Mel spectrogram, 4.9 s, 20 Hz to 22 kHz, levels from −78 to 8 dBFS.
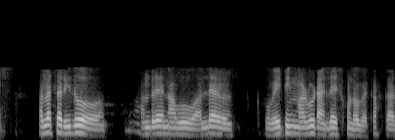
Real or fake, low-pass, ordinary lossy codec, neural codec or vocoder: fake; 3.6 kHz; MP3, 32 kbps; vocoder, 22.05 kHz, 80 mel bands, WaveNeXt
